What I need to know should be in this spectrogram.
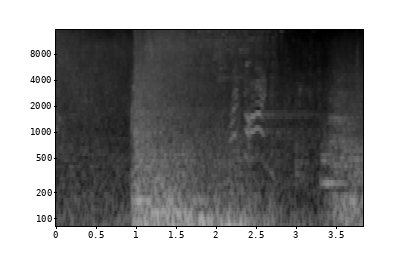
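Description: An ice creature bursts out with a loud roaring blast.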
